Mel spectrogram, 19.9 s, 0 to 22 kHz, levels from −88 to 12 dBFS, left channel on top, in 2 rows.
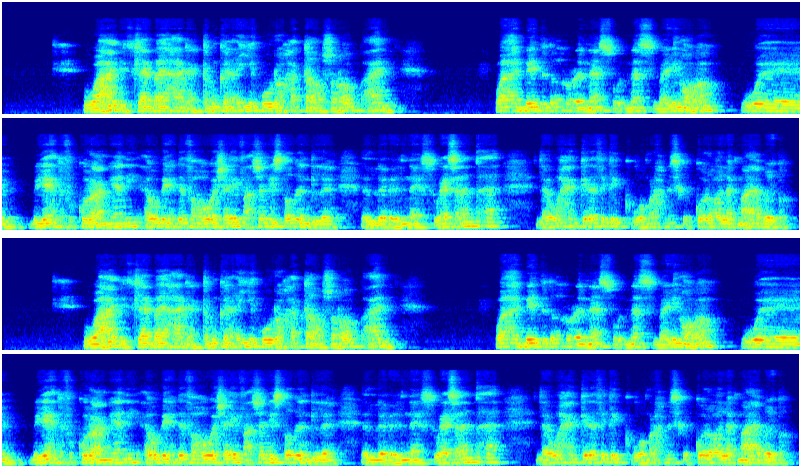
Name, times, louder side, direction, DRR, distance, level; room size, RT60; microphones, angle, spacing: voice 1, 0.6-5.1 6.2-8.9 9.2-19.8, right 2 dB, 5° left, -8 dB, 0.7 m, -22 dB
4.5 x 2.3 x 2.4 m, 0.42 s
head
